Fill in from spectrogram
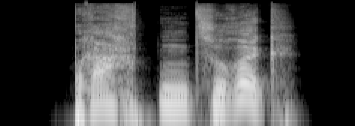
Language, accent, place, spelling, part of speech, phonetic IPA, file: German, Germany, Berlin, brachten zurück, verb, [ˌbʁaxtn̩ t͡suˈʁʏk], De-brachten zurück.ogg
- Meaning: first/third-person plural preterite of zurückbringen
